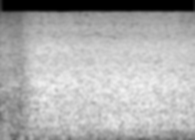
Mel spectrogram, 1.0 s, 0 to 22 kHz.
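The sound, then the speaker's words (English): Water thrown onto hot coals in a large, new, state-of-the-art sauna with eucalyptus at 92 degrees bursts into a loud, sharp steam hiss after a brief quiet moment, holding as a bright, even sizzle to the end. “Whew, and that is the noise of water hitting the hot coals.”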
